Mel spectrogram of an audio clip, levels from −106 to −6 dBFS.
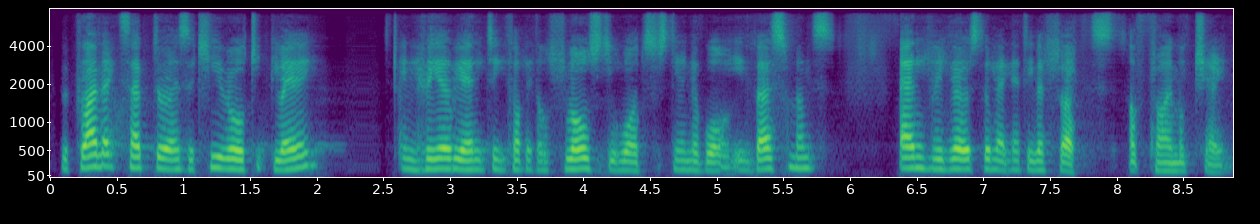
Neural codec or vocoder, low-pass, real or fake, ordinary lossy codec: codec, 16 kHz, 0.5 kbps, FreqCodec, larger model; 7.2 kHz; fake; none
